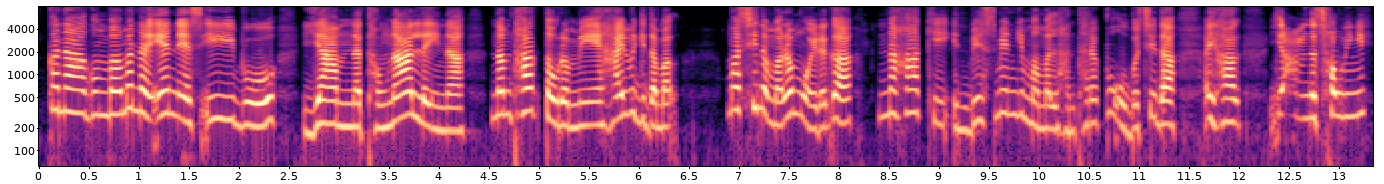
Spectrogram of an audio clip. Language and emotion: Manipuri, angry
